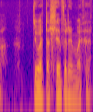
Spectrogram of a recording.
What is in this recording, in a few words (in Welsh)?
"llyfr" Welsh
